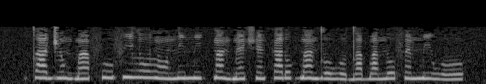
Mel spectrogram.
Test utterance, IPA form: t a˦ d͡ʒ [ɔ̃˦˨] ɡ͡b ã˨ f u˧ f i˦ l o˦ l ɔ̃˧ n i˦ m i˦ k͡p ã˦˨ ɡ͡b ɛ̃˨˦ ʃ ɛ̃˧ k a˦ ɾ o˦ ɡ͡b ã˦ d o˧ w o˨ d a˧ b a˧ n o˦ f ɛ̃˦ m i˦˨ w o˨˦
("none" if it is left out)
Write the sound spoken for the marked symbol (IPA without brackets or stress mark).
ɔ̃˦˨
